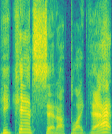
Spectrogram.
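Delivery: plain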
